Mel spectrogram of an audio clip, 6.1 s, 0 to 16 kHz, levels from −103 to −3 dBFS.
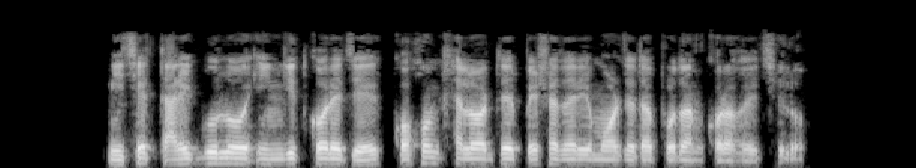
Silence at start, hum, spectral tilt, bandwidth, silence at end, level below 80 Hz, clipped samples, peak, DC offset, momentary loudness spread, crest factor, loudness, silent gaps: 0.7 s; none; -5.5 dB/octave; 7.6 kHz; 0.75 s; -58 dBFS; under 0.1%; -2 dBFS; under 0.1%; 9 LU; 18 dB; -18 LUFS; 2.56-2.62 s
